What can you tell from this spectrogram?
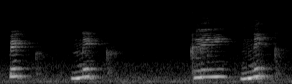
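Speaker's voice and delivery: "पिक, निक, क्ली, निक" broken into syllables with clear pauses. Shown as a demonstration. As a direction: say each piece apart: "पिक", "निक", then "क्ली", "निक". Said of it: "break करने की जब कोशिश".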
